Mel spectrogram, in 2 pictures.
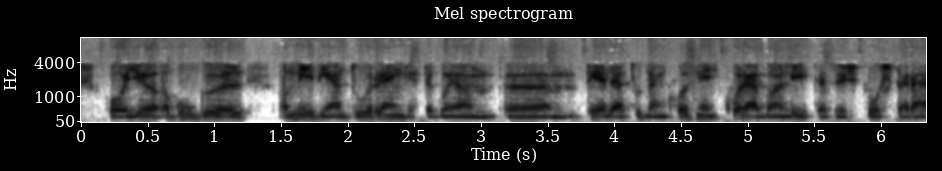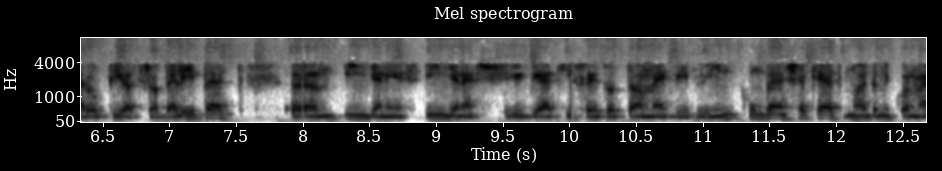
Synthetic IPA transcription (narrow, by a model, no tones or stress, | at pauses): ho̞ɟɒɡuːɡøl | ɒ̰meːd̪iant̪uːrrɛŋɡɛt̪ɛɡo̞jɒnøpeːld̪aːt̪ːud̪naːŋkho̞zniɛɟko̞ɾaːbːɒnleːt̪ɛzøːeʃpo̞st̪ɛɾa̰ːɾoːpijɒt̪srɒbɛleːpɛt̪ː | iɲɟɛnʃiɲɟɛnɛʃeːɡːɛlkisɒlit̪o̞t̪ːɒːmɛɡleːvøːiŋkumbɛnʃɛkɛt̪mɒjd̪ɒmiko̞rmaː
